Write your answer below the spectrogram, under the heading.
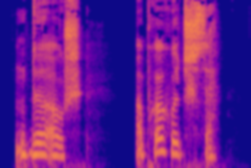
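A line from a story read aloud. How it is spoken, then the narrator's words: Dejected sigh, young man. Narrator (Russian): удрученно вздохнул юноша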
